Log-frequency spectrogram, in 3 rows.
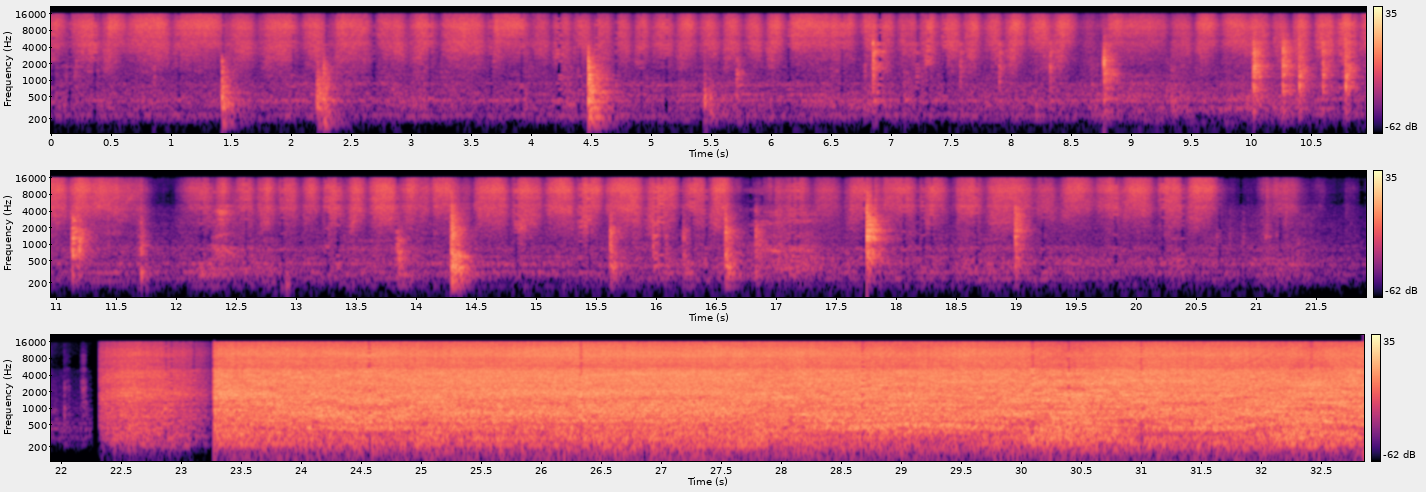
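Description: Long-handled scrub brush scrubbing wet bathroom floor tile and grout, with irregular scrapes and knocks. About 23 seconds in a cleaning machine starts up with a loud steady rush that covers everything, as a handheld tile-cleaning tool is run over the floor.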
